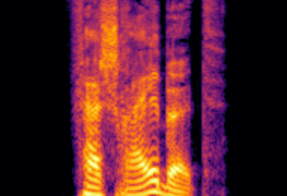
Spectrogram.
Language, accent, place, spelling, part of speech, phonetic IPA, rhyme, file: German, Germany, Berlin, verschreibet, verb, [fɛɐ̯ˈʃʁaɪ̯bət], -aɪ̯bət, De-verschreibet.ogg
- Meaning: second-person plural subjunctive I of verschreiben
